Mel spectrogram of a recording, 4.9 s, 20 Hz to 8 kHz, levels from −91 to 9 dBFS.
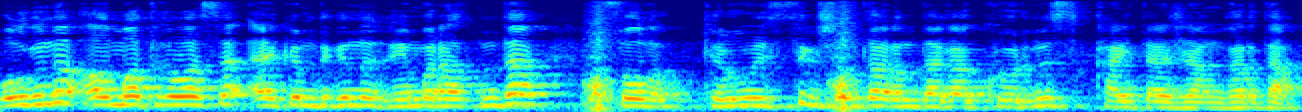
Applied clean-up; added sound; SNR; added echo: none; Whoosh, swoosh, swish; 6 dB; reverberation time 0.3 s.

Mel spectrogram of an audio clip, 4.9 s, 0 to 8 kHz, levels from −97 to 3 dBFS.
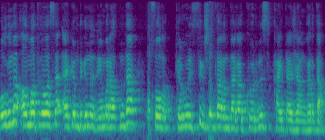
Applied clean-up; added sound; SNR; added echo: neural separator model SepFormer DNS4.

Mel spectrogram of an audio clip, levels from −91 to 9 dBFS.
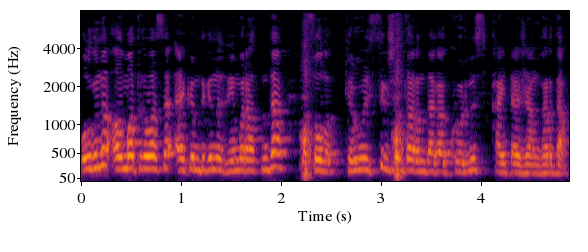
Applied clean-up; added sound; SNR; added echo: classical method WPE with log-MMSE.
